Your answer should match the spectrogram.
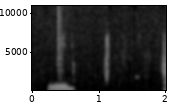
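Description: Near silence with one short, low, steady hum about a quarter second in: a person's brief "mm" over a video-call microphone.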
